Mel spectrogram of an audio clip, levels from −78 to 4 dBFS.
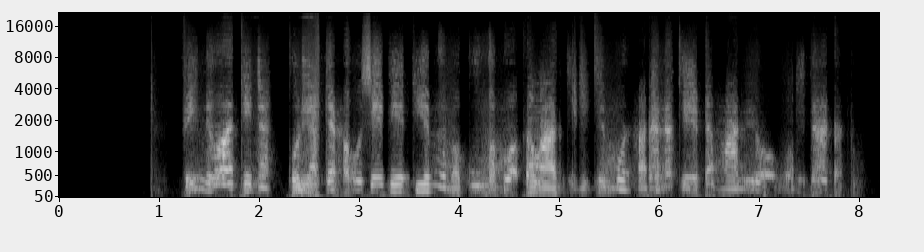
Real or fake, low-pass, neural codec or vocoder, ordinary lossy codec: fake; none; codec, 44.1 kHz, 0.9 kbps, DAC; none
